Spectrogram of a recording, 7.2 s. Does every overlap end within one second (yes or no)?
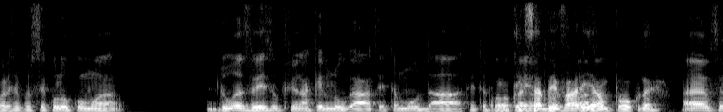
no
